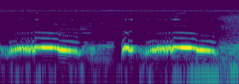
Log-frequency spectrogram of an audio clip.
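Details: Barbary dove lure call: two long, steady mid-pitched coos, each sliding slightly downward and lasting about two seconds, with a short pause between them and a faint hiss at the close.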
